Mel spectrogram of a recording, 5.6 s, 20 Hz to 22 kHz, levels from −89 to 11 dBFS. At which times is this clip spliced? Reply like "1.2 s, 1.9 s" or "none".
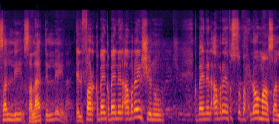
1.5 s, 2.1 s, 3.9 s, 4.6 s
